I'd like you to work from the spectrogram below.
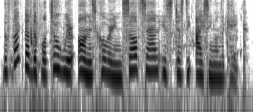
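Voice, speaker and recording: A woman's voice: high-pitched, moderate pace, a bit bright, a little hiss or hum. A woman playing a sweet, bashful young mermaid in an intimate ASMR roleplay, affectionate and girlish, easily flustered and teasing. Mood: happy, excited.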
